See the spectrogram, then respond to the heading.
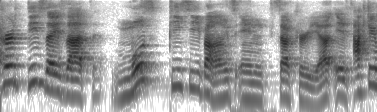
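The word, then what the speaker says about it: PC방: right the second word for this video is pc bang again is some people pronounce it pc bang but it's actually again called pc bang but in for this word bang isn't derived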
